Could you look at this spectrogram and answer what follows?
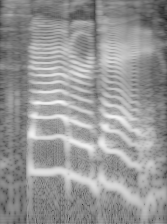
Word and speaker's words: Saturday: You start with an S sound, then the A as in cat. Sa, sa, sa. As in, I sat down. Sa. Then the T is a flap T, so it sounds like a D or like a very short R sound in some languages. Sada. Then you drop the tongue to a schwa. Sada, sada, sada.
